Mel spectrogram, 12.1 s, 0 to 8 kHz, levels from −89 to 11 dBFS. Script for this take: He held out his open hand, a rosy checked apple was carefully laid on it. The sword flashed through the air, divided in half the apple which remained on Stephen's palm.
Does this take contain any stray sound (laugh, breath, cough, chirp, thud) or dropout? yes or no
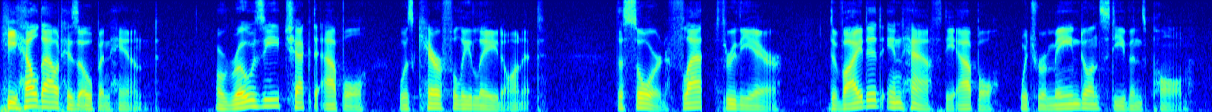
yes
